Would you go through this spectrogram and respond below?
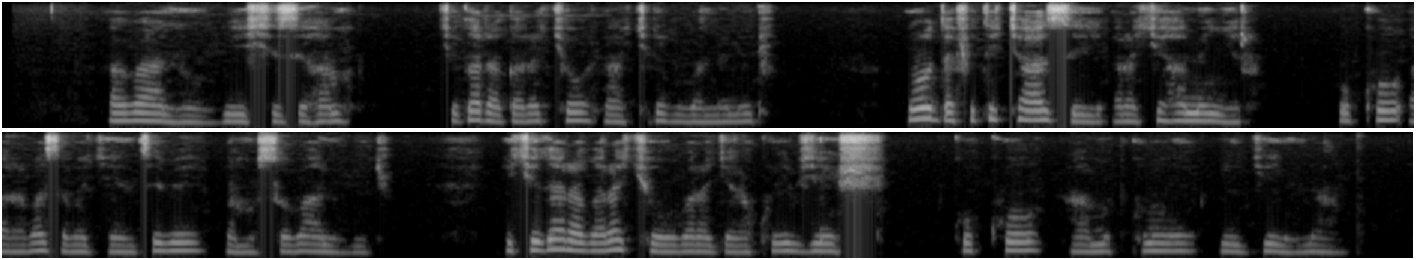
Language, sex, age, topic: Kinyarwanda, female, 36-49, government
